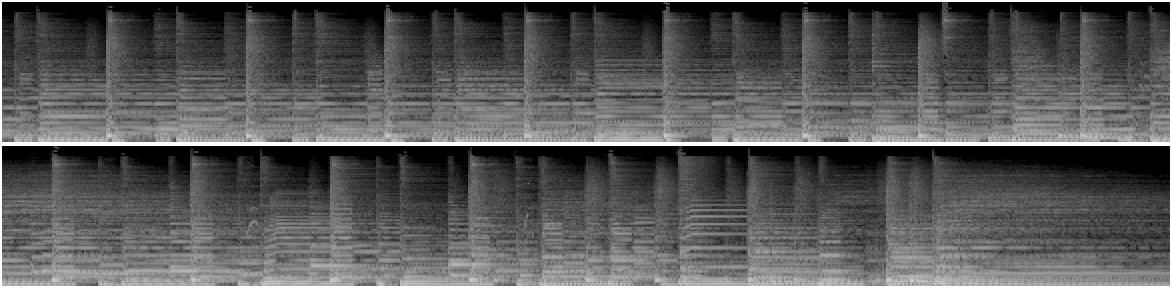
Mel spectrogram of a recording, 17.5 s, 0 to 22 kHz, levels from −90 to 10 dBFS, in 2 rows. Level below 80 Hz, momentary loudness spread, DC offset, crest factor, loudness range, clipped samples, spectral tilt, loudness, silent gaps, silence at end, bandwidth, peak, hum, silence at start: -24 dBFS; 6 LU; under 0.1%; 16 dB; 3 LU; under 0.1%; -6.5 dB/octave; -22 LUFS; none; 0 s; 18.5 kHz; -4 dBFS; none; 0 s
